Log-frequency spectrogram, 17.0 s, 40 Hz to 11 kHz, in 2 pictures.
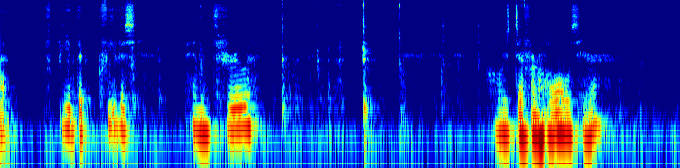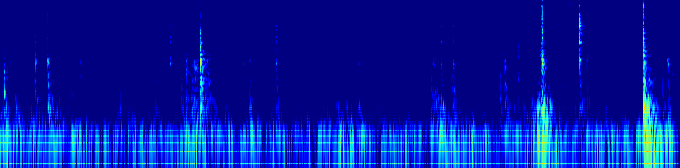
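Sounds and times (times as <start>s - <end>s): metal clicks and taps: 3.4s - 6.1s, 8.5s - 13.1s.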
